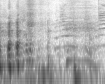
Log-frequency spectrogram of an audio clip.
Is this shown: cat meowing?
yes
